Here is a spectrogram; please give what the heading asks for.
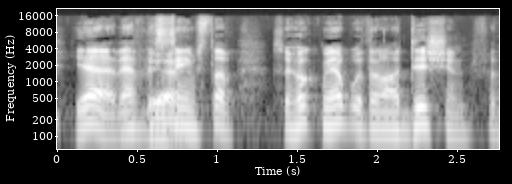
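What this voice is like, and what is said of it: Heavy accent. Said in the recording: “My accent is so heavy.”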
